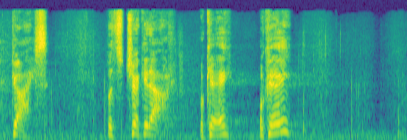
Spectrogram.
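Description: A young man speaks eagerly, close by.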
